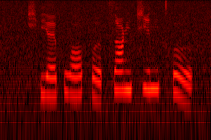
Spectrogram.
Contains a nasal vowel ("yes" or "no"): no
